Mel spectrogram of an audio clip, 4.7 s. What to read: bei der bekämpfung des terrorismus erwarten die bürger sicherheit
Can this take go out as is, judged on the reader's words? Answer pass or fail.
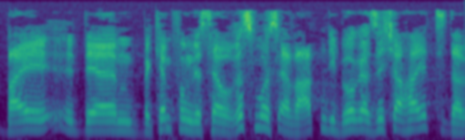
pass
